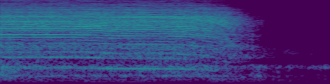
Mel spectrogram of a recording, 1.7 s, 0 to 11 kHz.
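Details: 1987 Mercedes 560SL (R107) fuel pump, hotwired to a power supply after rebuilding the assembly, fuel back in tank: steady high-pitched hum about a second, shuts off cleanly; fuel now reaches the distributor, pump healthy.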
